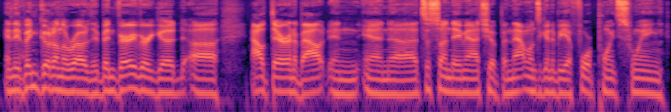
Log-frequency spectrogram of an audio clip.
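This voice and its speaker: A man's voice: on the low side, flat delivery, fast, a bit bright, no echo, studio quality. A man hosting casual sports talk radio, chatty and repeating himself for emphasis.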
